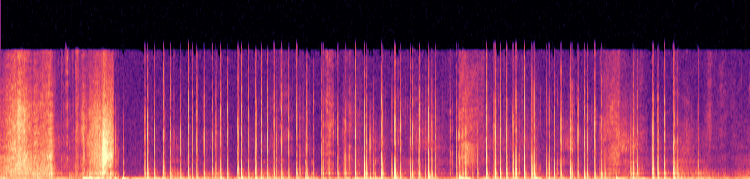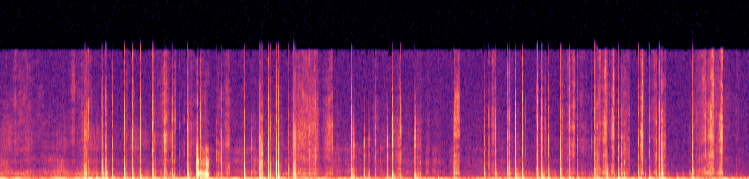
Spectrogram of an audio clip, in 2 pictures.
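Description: Long dark-painted fingernails tap and scratch across the solid, glossy card front cover of a paperback book, "Working With You Is Killing Me," standing on a shelf. The result is a dense, continuous run of quick, dry scratches and soft taps that stop short with no ring, with a few sharper clicks standing out.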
